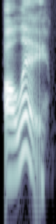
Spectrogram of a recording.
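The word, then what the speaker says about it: aller: Western Syriac pronounces the verb to go as āleh, and it's the same pronunciation as the French verb, āleh.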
